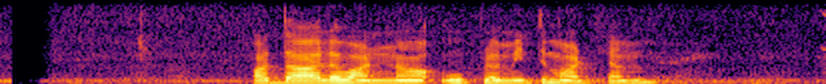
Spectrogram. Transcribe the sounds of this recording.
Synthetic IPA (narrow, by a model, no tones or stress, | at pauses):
ɐd̪aːlɐʋɐɳːaːʔupɾɐmit̪imɐʈːɐm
